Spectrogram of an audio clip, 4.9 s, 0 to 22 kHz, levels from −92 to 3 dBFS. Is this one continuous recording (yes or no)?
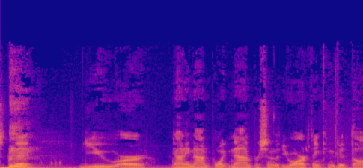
no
